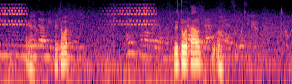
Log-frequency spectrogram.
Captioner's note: phone ringing; phone continuously ringing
